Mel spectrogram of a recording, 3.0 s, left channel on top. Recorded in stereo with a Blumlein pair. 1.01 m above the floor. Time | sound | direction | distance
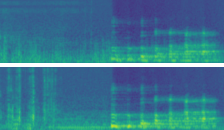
1.5 | laughter | 35° right | 1.1 m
